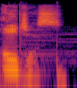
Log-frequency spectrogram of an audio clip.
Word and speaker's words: Aegis: I think it's a Is it AIS or Aegis Force? I think it's I'm pretty sure it's Aegis.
